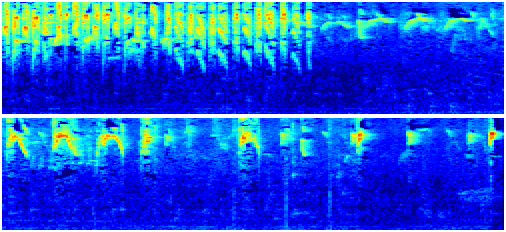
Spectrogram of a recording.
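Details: Sogon used as a lure, rapid high chattering for three seconds, then separate rising and falling whistled notes at irregular intervals.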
